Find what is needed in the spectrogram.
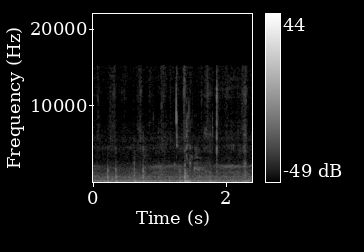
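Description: Faint, scattered small clicks and rubbing of hard plastic parts as a screw is turned by hand to fasten a Blackhawk Serpa holster to its paddle mount.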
